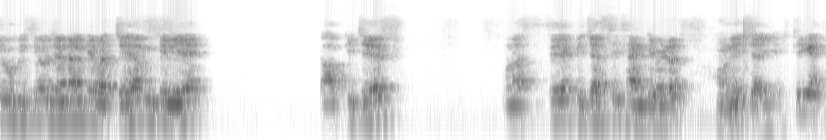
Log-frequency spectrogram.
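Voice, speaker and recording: A man explaining exam updates to students in an informal teacherly way, often checking in with short phrases. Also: a little high. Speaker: exam coaching presenter. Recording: muffled, echoey room, distant microphone.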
